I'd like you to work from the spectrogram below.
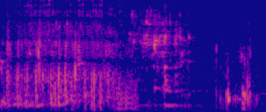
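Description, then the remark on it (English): Someone sips from a water bottle: a soft liquid slurp and gurgle, then two quick, quiet gulps before it trails off. No one speaks. “She laughs at me because I carry this daggum water bottle with me everywhere.”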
